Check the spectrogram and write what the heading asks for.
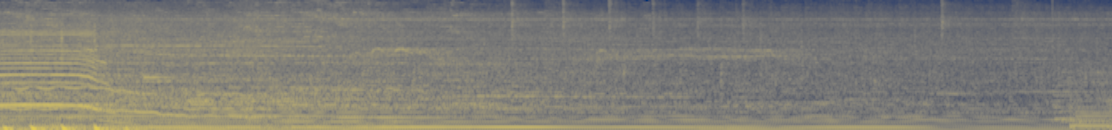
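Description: Live worship band ending a song: a sung note held over a few drum hits in the first second, then a sustained band chord with a steady bass that slowly fades away.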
